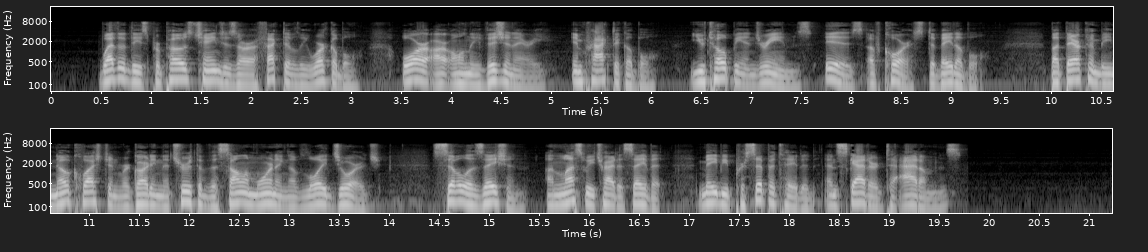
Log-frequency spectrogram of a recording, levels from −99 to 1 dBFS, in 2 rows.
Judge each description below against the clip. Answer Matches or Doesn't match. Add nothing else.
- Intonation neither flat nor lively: Matches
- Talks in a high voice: Doesn't match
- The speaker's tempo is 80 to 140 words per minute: Matches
